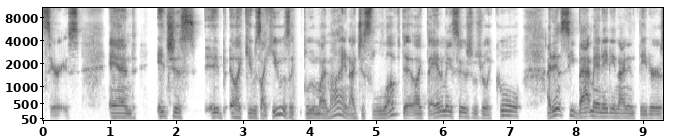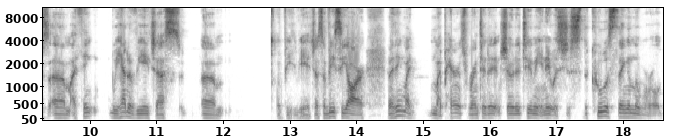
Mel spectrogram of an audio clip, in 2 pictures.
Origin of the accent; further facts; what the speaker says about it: Southern California, United States; I grew up in Southern California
